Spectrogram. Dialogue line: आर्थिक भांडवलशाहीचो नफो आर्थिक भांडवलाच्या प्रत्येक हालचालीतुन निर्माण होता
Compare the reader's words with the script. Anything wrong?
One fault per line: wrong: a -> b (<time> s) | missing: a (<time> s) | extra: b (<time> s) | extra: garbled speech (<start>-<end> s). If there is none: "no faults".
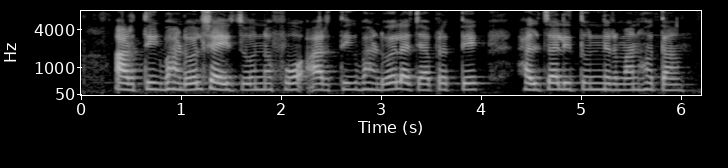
no faults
